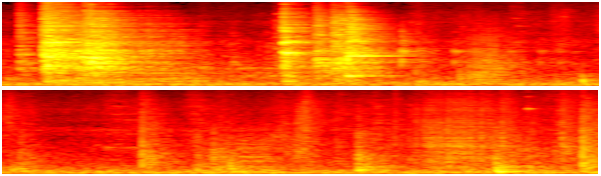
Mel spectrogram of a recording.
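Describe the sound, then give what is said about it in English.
Dishes being washed in a kitchen: a few loud clattering clanks of crockery near the start, then lighter, scattered clinks and knocks of plates and utensils at irregular intervals. “In the kitchen, the camera approaches Sarah from behind as she washes dishes.”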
